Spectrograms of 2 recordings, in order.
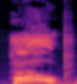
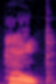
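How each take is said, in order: First: Shouting for help. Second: Said in the usual way. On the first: A narrator's reading. Sarah stuck on the haystack, shouting for help. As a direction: yell "Help!" at the top of your lungs. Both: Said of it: "she shouted at the top of her voice".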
